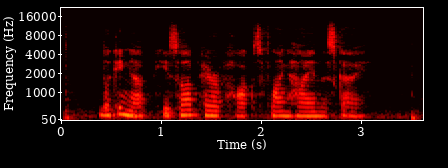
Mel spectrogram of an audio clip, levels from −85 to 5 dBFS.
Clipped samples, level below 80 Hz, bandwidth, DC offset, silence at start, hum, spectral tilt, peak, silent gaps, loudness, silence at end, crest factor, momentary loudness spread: under 0.1%; -72 dBFS; 13.5 kHz; under 0.1%; 0.05 s; none; -4.5 dB/octave; -28 dBFS; none; -43 LUFS; 0.05 s; 16 dB; 9 LU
